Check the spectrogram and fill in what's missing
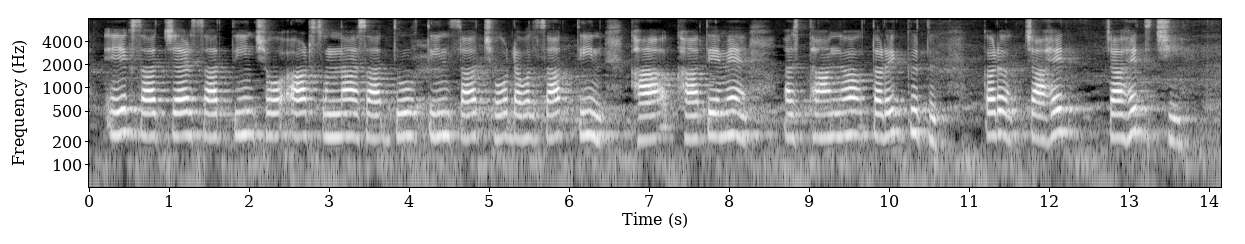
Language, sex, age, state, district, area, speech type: Maithili, female, 18-30, Bihar, Madhubani, rural, read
